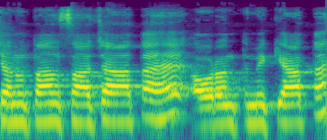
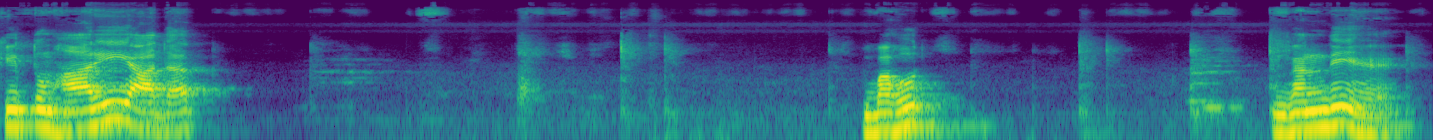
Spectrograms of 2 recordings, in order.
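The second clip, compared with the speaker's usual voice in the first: slow, drawn-out example with pauses, ending low on है; तुम्हारी आदत level, बहुत गंदी raised, है dropping, spoken slowly; demo of sentence tune; 3 semitones lower, slower than usual. Shown as a demonstration. Teacher giving a second intonation example to students, slow and spaced. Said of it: "उसी प्रकार क्या है".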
